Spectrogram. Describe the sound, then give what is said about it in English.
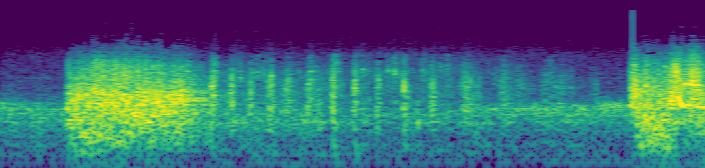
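Gunfire in a western standoff in a thicket: a loud, sustained blast, then a run of rapid, evenly spaced sharp clicks, and a second loud burst at the end. “I'm gonna fire and roll away, maybe draw a shot.”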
